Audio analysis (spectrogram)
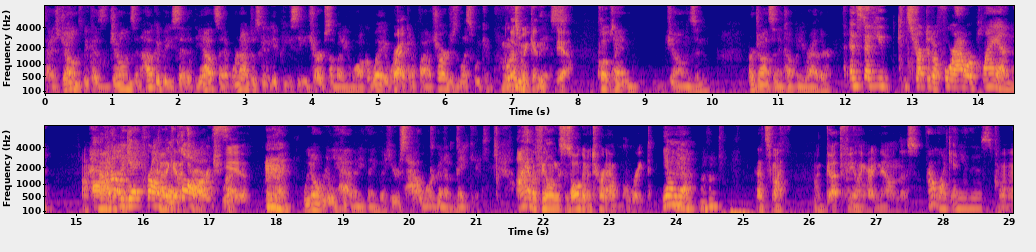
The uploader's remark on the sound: PLEASE BE ADVISED that the sound on this episode is terrible. The wrong input was selected so the episode recorded from the computer microphone instead of our sound board.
